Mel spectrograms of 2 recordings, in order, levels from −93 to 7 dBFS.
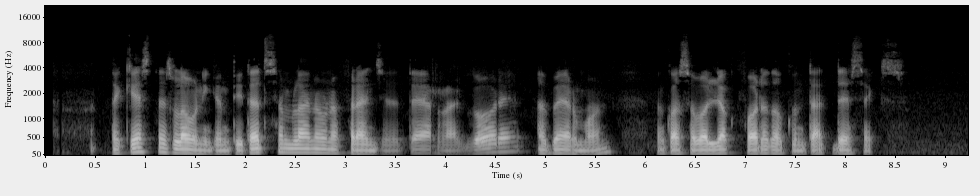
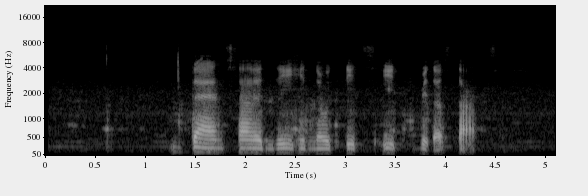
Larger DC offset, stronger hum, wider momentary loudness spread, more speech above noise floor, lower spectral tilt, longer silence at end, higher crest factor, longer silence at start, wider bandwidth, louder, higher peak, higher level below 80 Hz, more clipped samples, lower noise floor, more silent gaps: neither; neither; about the same, 12 LU vs 10 LU; first, 41 dB vs 36 dB; first, -9 dB/octave vs -6.5 dB/octave; first, 1 s vs 0.8 s; about the same, 20 dB vs 22 dB; second, 0.45 s vs 0.6 s; about the same, 7 kHz vs 7.6 kHz; first, -25 LUFS vs -37 LUFS; first, -6 dBFS vs -16 dBFS; first, -48 dBFS vs -84 dBFS; neither; second, -66 dBFS vs -72 dBFS; neither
